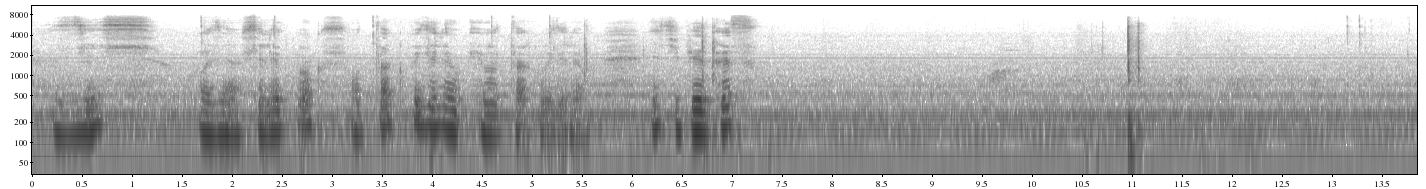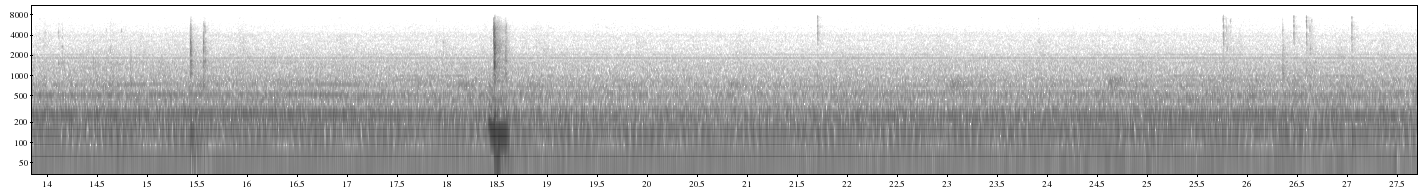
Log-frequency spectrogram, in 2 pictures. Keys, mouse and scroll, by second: 0.7-2.5 drag, 4.5 shift+click, 6.7 s, 13.1 click, 15.4 s, 21.7-24.7 drag, 26.4 click, 27.1-27.7 middle drag.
